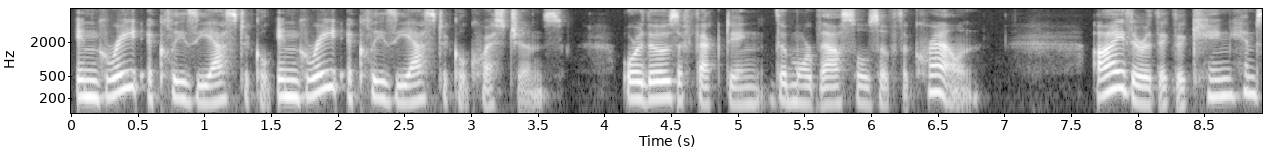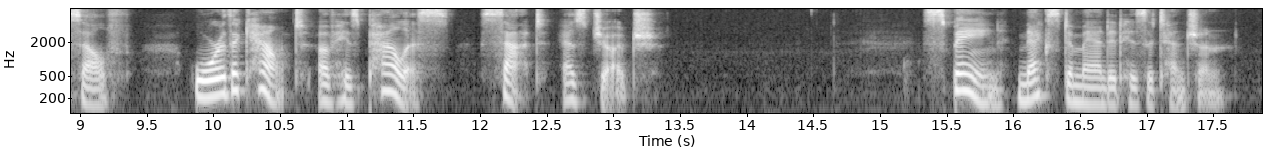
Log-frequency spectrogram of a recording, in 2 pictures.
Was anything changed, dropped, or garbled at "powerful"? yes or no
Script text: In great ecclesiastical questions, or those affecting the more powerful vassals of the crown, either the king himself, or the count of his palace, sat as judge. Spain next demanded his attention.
yes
